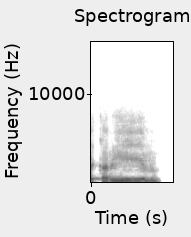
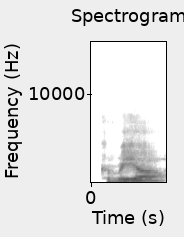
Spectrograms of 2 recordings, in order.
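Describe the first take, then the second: First: "career" as ka-REER with a hard R; R-heavy "career"; common mispronunciation. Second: "career" slow, as kuh-REE-uh; R-less, slow "career"; corrected pronunciation. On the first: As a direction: say "career" with a sounded final R. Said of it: "People say career". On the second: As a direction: say "career" drawn out with a silent final R. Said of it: "It should be career". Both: Shown as a demonstration.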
